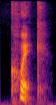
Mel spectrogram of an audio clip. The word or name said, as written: quick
